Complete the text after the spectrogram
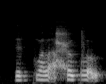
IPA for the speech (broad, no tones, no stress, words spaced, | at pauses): ɘɡkʷalˠa̰ ħuɡlˠṵ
